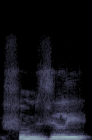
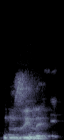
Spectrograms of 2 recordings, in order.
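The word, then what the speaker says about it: Phumzile: Hi, Fumzili. Did I pronounce it right? I think you went away. Hi. Oh, hi. Hi. It's actually the H is silent. You say the P. Oh, Pum? Oh. Pumzile.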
